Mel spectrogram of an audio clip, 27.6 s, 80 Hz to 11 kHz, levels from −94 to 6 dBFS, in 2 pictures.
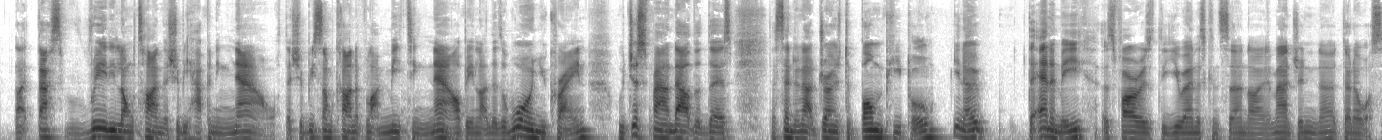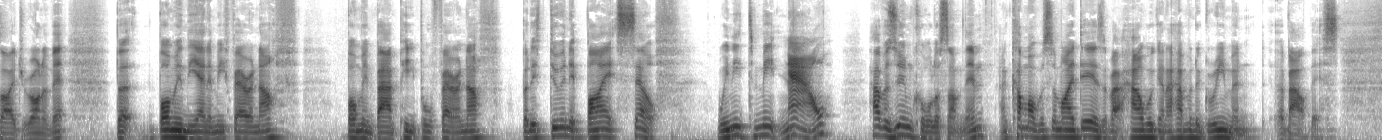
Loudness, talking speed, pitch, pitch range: -21 LUFS, 230 wpm, 115 Hz, 105-125 Hz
